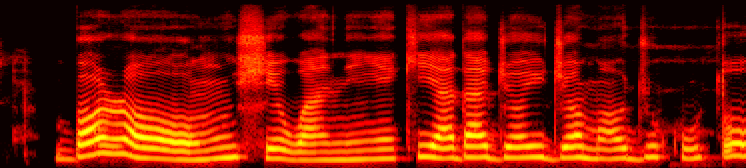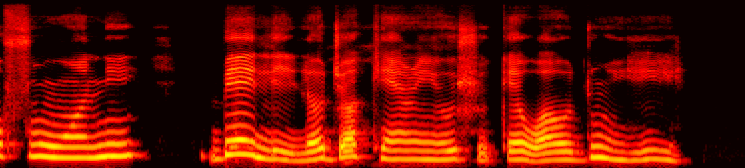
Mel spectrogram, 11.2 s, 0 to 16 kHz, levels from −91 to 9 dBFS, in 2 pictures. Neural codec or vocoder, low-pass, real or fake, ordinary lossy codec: autoencoder, 48 kHz, 128 numbers a frame, DAC-VAE, trained on Japanese speech; 14.4 kHz; fake; none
